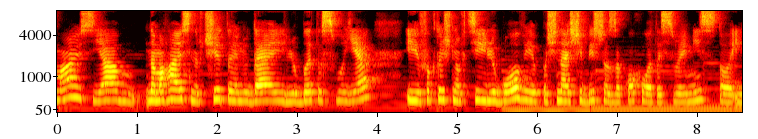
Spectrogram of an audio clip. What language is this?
Ukrainian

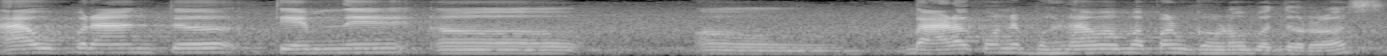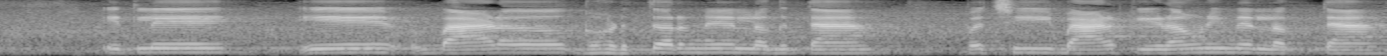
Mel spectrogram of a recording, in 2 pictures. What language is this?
Gujarati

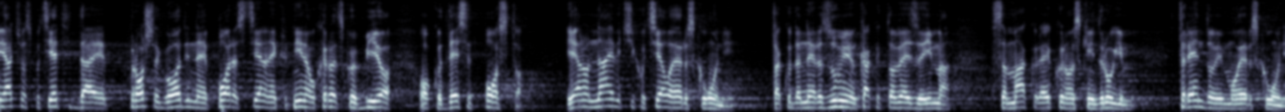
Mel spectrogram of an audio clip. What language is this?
Croatian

